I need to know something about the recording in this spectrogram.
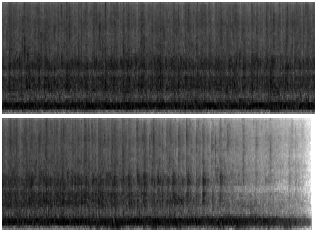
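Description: An audience claps and applauds steadily, then fades.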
